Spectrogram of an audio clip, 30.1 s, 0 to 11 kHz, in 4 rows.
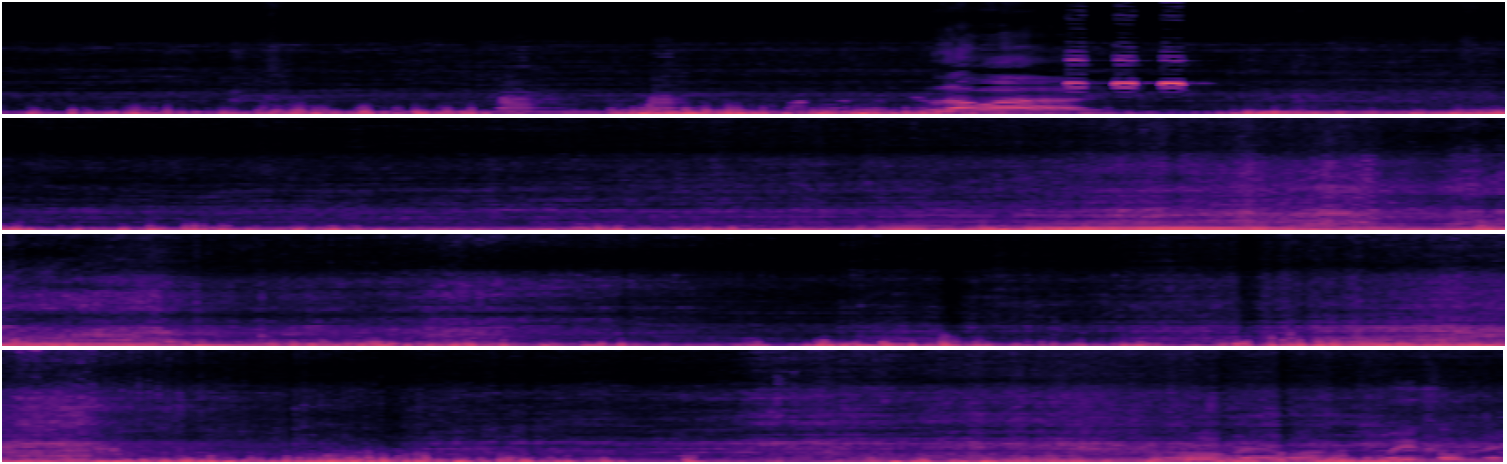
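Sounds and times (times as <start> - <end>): quad bike engine revving hard: 6.1 - 30.0.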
